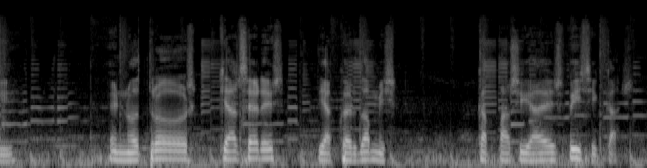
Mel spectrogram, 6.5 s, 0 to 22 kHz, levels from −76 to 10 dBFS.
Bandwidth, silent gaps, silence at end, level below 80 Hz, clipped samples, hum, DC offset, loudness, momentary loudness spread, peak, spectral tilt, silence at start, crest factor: 15.5 kHz; none; 0 s; -42 dBFS; under 0.1%; none; under 0.1%; -23 LUFS; 17 LU; -6 dBFS; -6.5 dB/octave; 0 s; 18 dB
